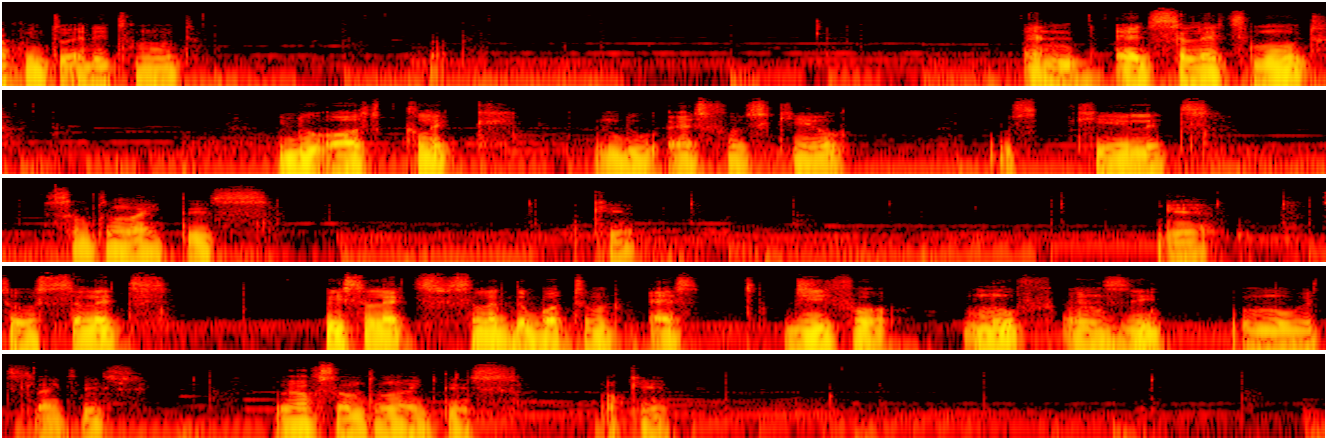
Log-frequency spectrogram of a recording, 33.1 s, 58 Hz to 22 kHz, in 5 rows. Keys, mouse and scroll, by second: 0.1 Tab, 2.2 alt+click, 3.3 click, 5.8 click, 7.0 click, 10.1 s, 16.2 middle click, 18.1 middle click, 19.7 middle click, 20.5 right click, 21.7 right click, 23.3 s, 27.8 middle click, 29.1 middle click, 31.4 Tab, 32.6-33.0 middle drag.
